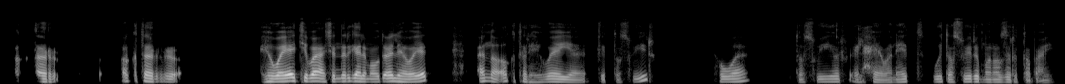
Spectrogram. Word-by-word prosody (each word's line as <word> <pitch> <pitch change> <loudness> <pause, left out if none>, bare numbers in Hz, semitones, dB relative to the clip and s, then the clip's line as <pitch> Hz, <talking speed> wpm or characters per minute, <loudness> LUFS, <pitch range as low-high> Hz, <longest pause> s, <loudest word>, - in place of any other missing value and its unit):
أكتر، 420 - 0 0.7
أكتر - - 0 0.9
هواياتي 145 +4 +8
بقى 150 0 +8
عشان 135 0 +1
نرجع 145 +1 +4
لموضوع 135 +2 +3
الهوايات، 130 -3 +4 0.5
أنا 145 -1 0
أكتر 150 -7 -5
هواية 115 -2 -2
في - - -12
التصوير، - - -8 0.6
هو 130 +6 -2 0.5
تصوير 125 +1 -7
الحيوانات، 110 +2 -6
وتصوير 125 +1 -4
المناظر 115 -1 -5
الطبيعية. 90 -3 -11
125 Hz, 105 wpm, -26 LUFS, 115-140 Hz, 0.9 s, هواياتي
